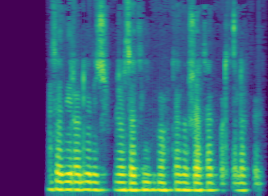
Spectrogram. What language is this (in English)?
Pashto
